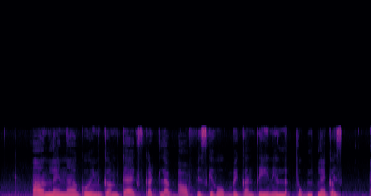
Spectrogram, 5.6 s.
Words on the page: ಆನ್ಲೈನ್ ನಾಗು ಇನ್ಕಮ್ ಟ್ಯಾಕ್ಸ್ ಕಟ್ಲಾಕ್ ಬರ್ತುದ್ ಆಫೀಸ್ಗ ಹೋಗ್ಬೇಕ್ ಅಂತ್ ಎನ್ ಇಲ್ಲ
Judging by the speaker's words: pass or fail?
fail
